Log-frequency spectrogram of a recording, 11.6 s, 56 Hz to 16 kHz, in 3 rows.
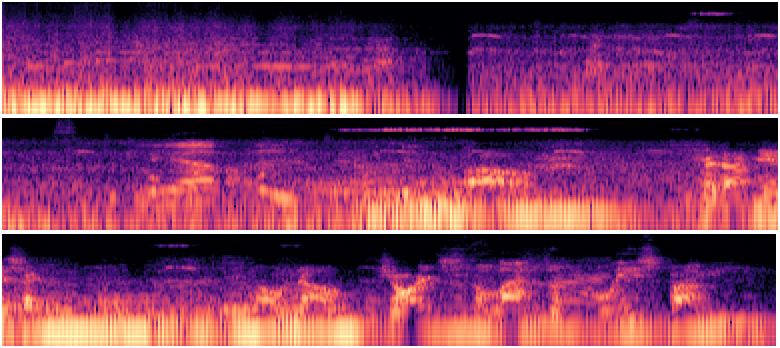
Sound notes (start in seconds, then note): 2.5 seagull squawks; 4.9 chattering in group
